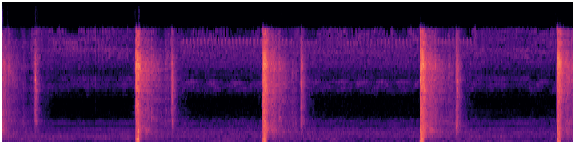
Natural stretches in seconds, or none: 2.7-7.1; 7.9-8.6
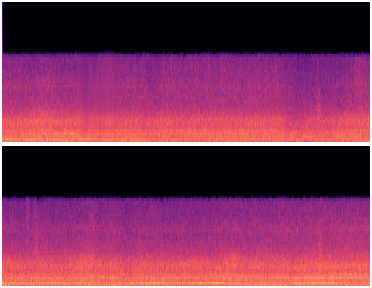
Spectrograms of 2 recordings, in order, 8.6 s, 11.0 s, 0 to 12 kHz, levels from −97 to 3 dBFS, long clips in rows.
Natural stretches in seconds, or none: 0.0-1.1; 1.7-11.0

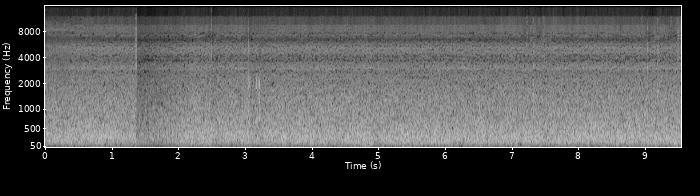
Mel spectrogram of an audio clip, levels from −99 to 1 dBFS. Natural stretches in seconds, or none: 0.0-1.6; 2.1-2.9; 5.6-9.5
